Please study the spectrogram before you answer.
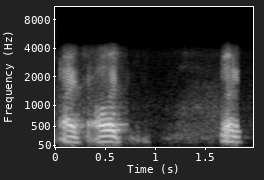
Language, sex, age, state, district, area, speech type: Gujarati, male, 30-45, Gujarat, Morbi, rural, conversation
